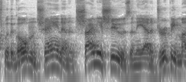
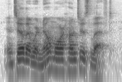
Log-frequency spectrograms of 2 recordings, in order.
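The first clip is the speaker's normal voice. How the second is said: ordinary delivery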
